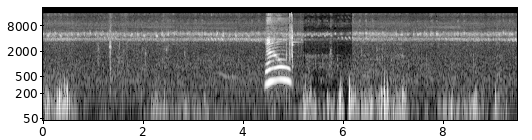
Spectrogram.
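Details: Cute wild cat in Jeonju, North Jeolla Province, Korea, giving one short meow that arches up and then falls, set against a steady high insect drone and low rumbling background noise.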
